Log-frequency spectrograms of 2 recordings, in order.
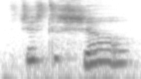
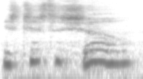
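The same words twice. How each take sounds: First: Said in the usual way. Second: Whispered, hushed repeat of "just a show". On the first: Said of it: "as she say". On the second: Acted. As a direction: say it again under your breath.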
